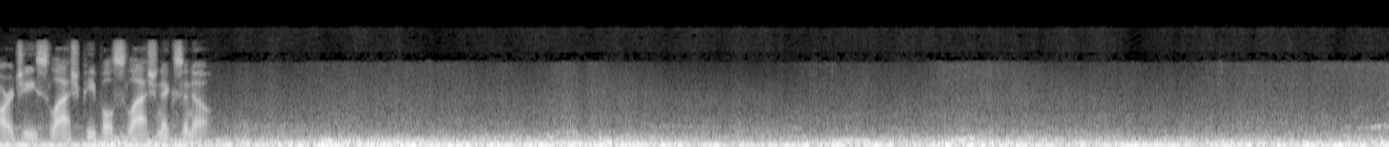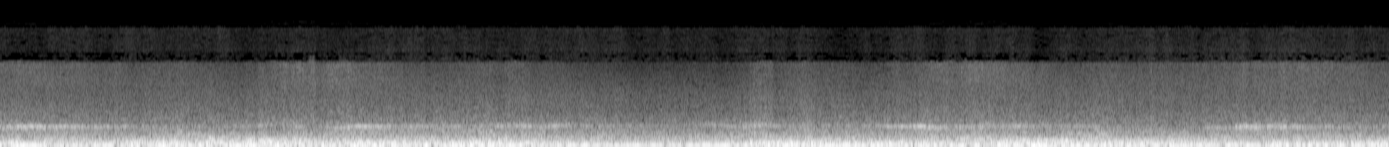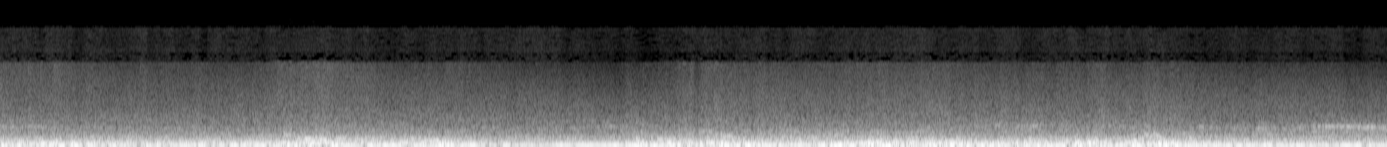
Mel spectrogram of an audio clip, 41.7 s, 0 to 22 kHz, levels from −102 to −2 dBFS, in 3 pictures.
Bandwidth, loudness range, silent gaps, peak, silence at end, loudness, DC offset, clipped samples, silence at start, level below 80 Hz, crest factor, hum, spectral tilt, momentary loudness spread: 7 kHz; 2 LU; none; -2 dBFS; 0 s; -20 LUFS; under 0.1%; under 0.1%; 0 s; -16 dBFS; 12 dB; none; -7.5 dB/octave; 5 LU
